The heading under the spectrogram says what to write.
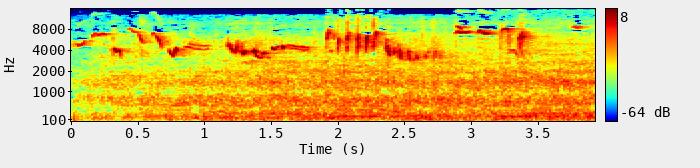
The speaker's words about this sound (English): Unlike many other wild animals, birds are able to live alongside humans, even in big cities.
